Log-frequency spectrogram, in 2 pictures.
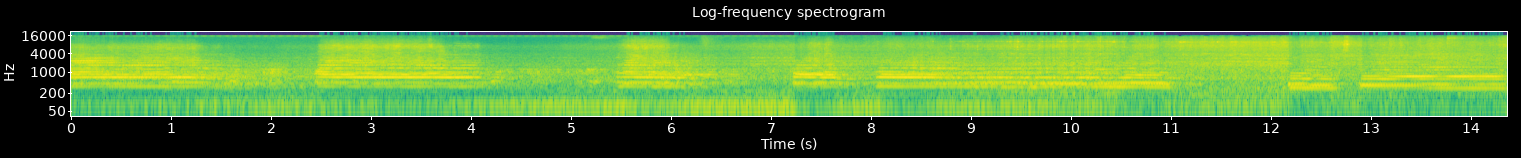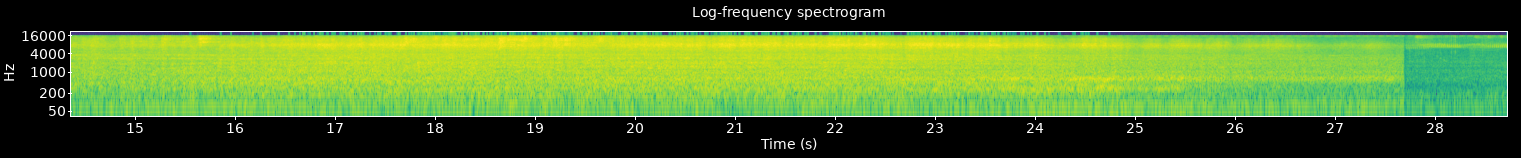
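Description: Amtrak passenger train led by GE Genesis diesel locomotives, its multi-chime horn sounding a series of blasts for a grade crossing: long, long, short, long, then two shorter ones. The passenger cars then roll past with steady wheel rumble and clickety-clack over the rail joints, until the sound cuts off near the end.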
